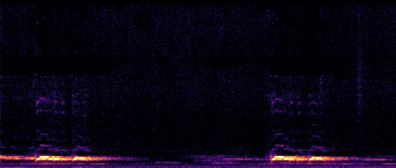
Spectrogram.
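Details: Black cemani zebra dove cooing as lure audio to make doves sing: two loud rolling, trilled phrases about two and a half seconds apart, separated by faint soft coos, with a steady low hum.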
